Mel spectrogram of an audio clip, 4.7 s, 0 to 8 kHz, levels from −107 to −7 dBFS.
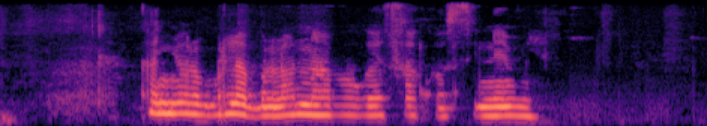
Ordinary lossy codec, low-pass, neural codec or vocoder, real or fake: none; 7.2 kHz; none; real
